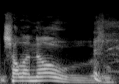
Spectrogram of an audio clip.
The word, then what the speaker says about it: Çalhanoğlu: Çalhanoğlu. It's a bit of a silent G.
